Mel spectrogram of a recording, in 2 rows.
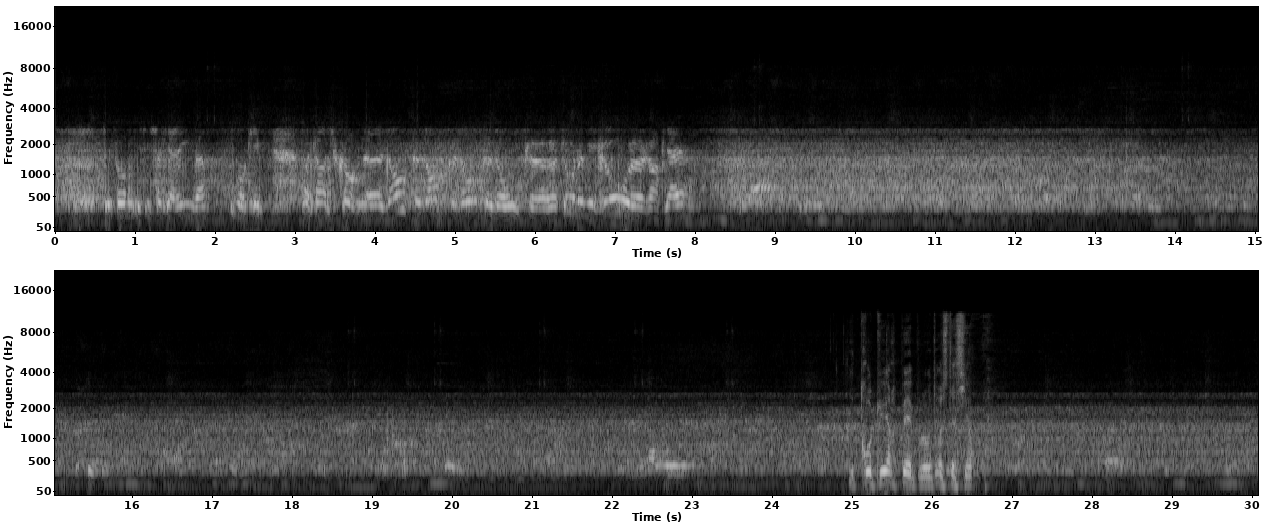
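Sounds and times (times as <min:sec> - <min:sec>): radio static hiss: 0:00.0 - 0:30.0
weak voice over radio: 0:24.9 - 0:26.8.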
